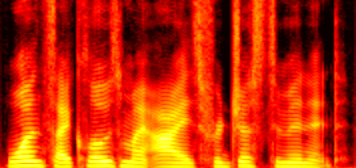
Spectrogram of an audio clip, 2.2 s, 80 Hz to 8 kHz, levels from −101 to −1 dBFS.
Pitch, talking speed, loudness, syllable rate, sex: 190 Hz, 240 wpm, -18 LUFS, 5.7 syllables/s, female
